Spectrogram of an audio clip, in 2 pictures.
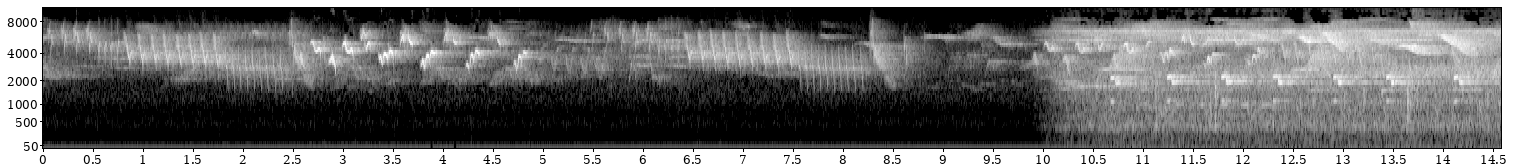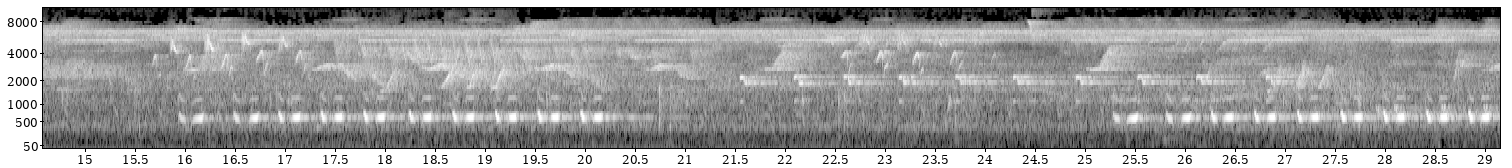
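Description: Birds chirping and singing. About a third of the way in it becomes a denser chorus of many birds, with a low, fast trill heard twice in the second half.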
